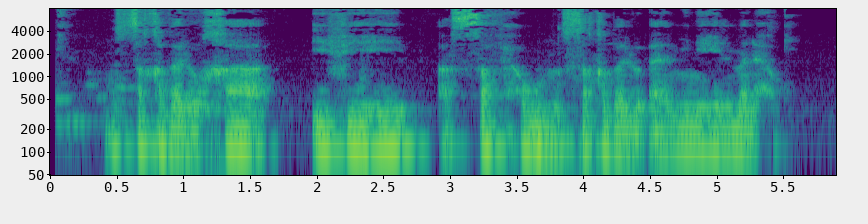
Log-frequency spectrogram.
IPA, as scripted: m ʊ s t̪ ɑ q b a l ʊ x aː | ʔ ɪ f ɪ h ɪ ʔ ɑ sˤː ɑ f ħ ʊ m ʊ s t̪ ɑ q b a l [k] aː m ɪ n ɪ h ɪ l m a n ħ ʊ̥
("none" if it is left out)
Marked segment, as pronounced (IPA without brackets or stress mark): ʔ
